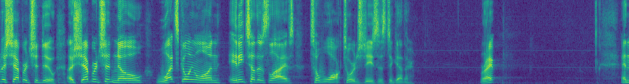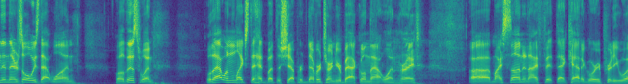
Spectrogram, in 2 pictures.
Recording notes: Recording of Sunday gathering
